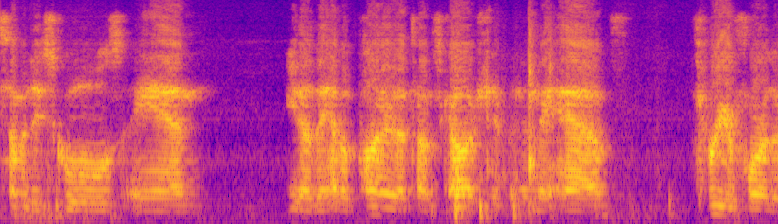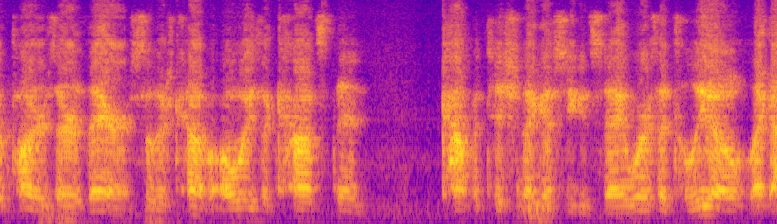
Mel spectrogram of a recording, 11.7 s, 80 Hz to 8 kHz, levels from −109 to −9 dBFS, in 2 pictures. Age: 30-49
